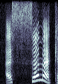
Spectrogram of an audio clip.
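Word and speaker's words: السمكة: الشمسيه تصبح تصبح تصبح السمكه اذا اللام الشمسيه هنا لم اقم بنطقها وبعدها اشتمل حرف السين على حركه الشده الشده الشده امامي ماذا شوكه احسنتم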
